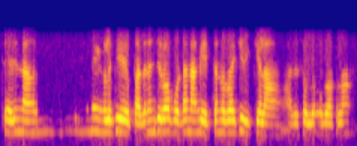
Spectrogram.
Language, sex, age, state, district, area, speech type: Tamil, female, 45-60, Tamil Nadu, Thoothukudi, rural, conversation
